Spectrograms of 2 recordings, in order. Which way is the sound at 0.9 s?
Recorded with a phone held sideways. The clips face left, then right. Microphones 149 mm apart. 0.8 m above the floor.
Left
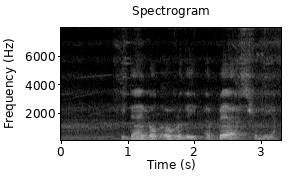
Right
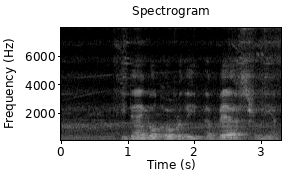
40° left (ahead or behind).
